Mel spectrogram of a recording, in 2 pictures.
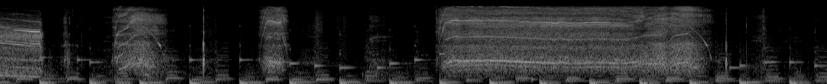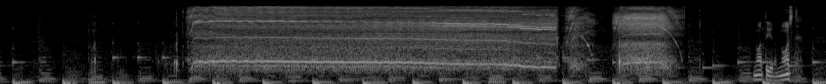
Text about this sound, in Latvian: ar šādiem lieliem urbiem urbt var tikai pieaugušais. To atceramies. Varam sākt urbt.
